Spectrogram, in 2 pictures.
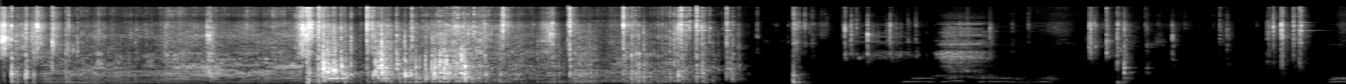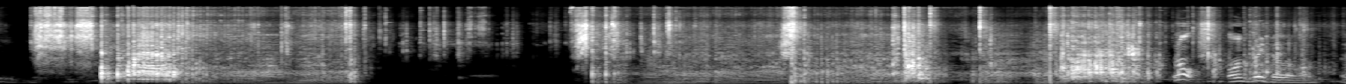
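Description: Beyblade spinning tops whirring and clattering against each other and the walls of a plastic stadium, in three bouts of rattling and sharp clacks separated by quieter pauses.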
